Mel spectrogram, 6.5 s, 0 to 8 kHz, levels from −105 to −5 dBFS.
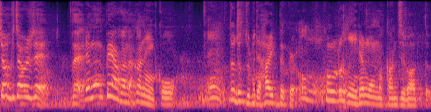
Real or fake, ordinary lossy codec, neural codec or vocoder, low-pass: fake; none; codec, 16 kHz, 2 kbps, X-Codec, HuBERT features, trained on LibriSpeech; none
